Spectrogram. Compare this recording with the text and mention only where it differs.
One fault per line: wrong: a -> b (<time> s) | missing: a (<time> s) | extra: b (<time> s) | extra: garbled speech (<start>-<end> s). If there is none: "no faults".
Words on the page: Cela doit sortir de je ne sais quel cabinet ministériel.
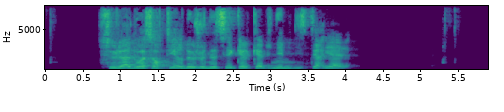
no faults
